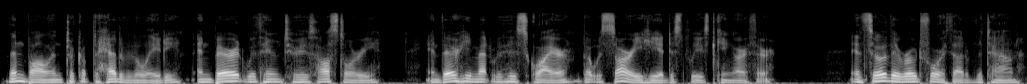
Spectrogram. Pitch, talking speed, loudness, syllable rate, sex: 110 Hz, 240 wpm, -18 LUFS, 5.8 syllables/s, male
